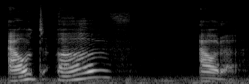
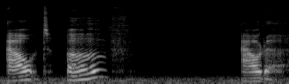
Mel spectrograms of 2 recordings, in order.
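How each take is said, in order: No difference in how they are said.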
